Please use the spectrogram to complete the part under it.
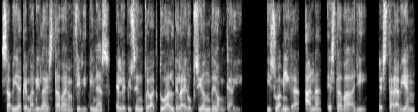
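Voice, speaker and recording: A man narrating a story in a steady, even audiobook delivery. His voice is low, and the recording is dry with no room echo. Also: normal speed.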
